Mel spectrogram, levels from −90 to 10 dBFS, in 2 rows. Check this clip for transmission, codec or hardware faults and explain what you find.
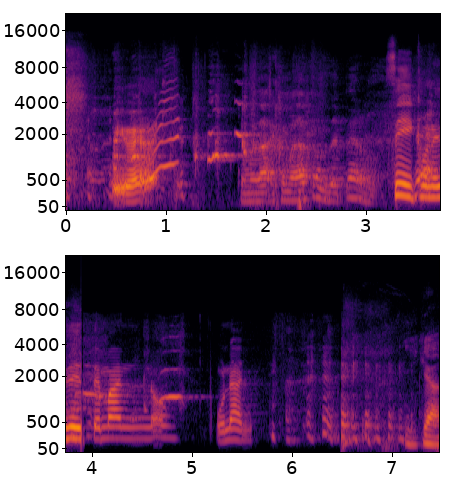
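There's one fault: the input switched to a poorer device, from 3.89 s to 6.49 s. A 20 ms gap at 3.89 s marks the switch, and the sound then drops by about 10 dB and turns dull, with nothing above 7.6 kHz. A new, fairly quiet background noise also comes in, roughly 35 dB down. This is likely the system jumping to a narrower-band microphone or headset profile, and the fuller sound returns at 6.49 s.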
